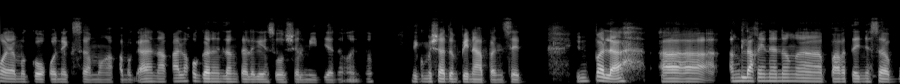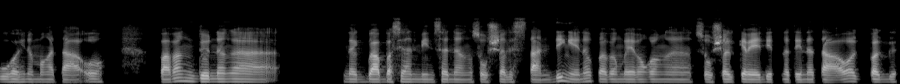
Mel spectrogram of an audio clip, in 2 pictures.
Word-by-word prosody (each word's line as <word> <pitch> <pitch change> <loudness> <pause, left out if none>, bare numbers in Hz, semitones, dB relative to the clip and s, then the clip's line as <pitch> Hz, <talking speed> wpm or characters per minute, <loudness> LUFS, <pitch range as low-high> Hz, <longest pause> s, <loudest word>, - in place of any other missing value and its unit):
kaya 130 -2 +2
magko-connect 120 -1 -3
sa 120 - -4
mga 110 -1 -9
kamag-anak 130 -1 -1
akala 145 +1 -2
ko - - -1
gano'n 135 -1 +2
lang 130 -1 -2
talaga 120 0 -1
'yong 120 - -5
social 115 0 -3
media 110 0 -7
noon 70 -11 -13
'no. - - -15 0.3
'Di - - -6
ko 135 - -10
masyadong 130 -1 +4
pinapansin. 115 -3 +1 0.5
'Yon 155 0 -10
pala, 175 -7 +8 0.3
ah, 135 -1 +5 0.2
ang 150 +1 -3
laki 160 0 +4
na 160 - +2
ng 160 0 -2
ah, 145 -2 +2
parte 135 0 -1
niya 135 - -6
sa 140 - +1
buhay 120 0 -5
ng 120 - -7
mga 115 0 -6
tao, 110 +3 -3 0.5
parang 145 +4 0
do'n 135 -1 +2
na 130 0 +1
nga 130 -1 +1 1.0
nagbabasehan 120 0 0
minsan 115 0 -3
ng 110 -1 -4
social 110 +1 0
standing 115 +5 -1
eh, 115 - -2
'no, 140 - -3
parang 120 -1 -3
meron 115 0 -1
kang 120 0 -5
ah, 115 -1 -7
social 115 +1 +2
credit 115 +1 +2
na 115 - -4
tinatawag 115 +2 -1
'pag 120 -2 +2
120 Hz, 180 wpm, -25 LUFS, 115-135 Hz, 1.0 s, pala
